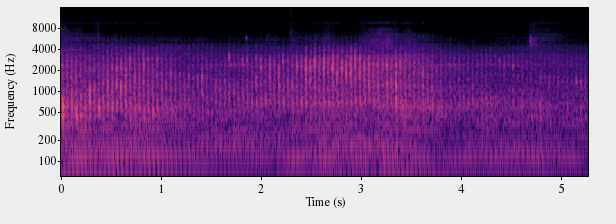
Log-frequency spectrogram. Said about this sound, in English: And I don't know if you can see the helicopter landing right there in the distance.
